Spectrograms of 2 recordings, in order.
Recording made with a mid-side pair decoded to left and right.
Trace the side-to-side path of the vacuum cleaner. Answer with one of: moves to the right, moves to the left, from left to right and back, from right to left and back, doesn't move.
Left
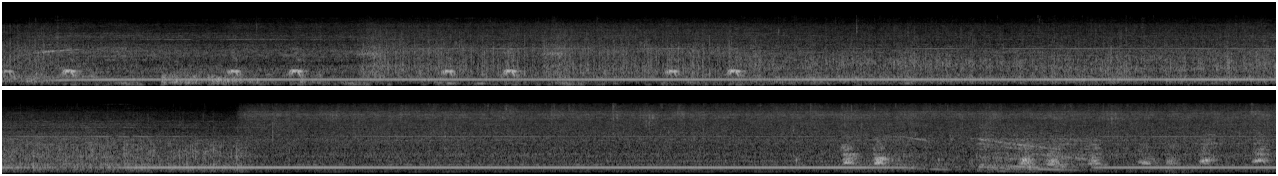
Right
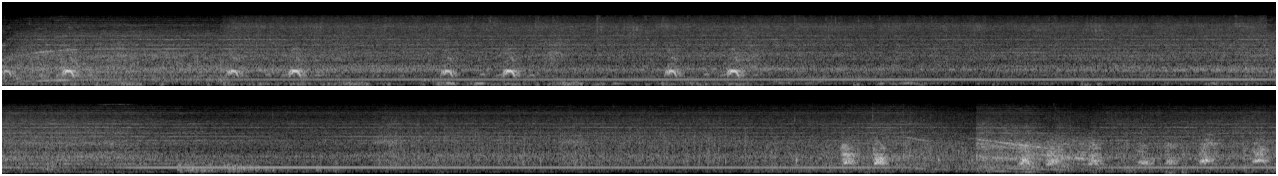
doesn't move.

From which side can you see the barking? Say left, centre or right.
right.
